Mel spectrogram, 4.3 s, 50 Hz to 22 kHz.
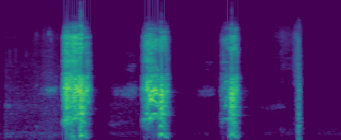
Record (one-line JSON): {"exhalation_length": "4.3 s", "exhalation_amplitude": 32768, "exhalation_signal_mean_std_ratio": 0.32, "survey_phase": "beta (2021-08-13 to 2022-03-07)", "age": "18-44", "gender": "Male", "wearing_mask": "No", "symptom_none": true, "smoker_status": "Never smoked", "respiratory_condition_asthma": false, "respiratory_condition_other": false, "recruitment_source": "REACT", "submission_delay": "1 day", "covid_test_result": "Negative", "covid_test_method": "RT-qPCR", "influenza_a_test_result": "Negative", "influenza_b_test_result": "Negative"}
